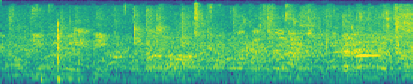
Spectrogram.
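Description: Players and spectators calling out and talking over each other at a football ground, with two sharp thuds of a football being kicked about half a second in.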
